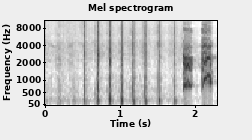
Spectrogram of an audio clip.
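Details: Red junglefowl about to crow: a run of about eight sharp, evenly spaced thumping beats, then the opening loud, harmonic crow syllables cut off at the end.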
